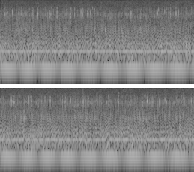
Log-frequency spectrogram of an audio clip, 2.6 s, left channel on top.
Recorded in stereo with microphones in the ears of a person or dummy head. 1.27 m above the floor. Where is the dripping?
I don't hear dripping.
